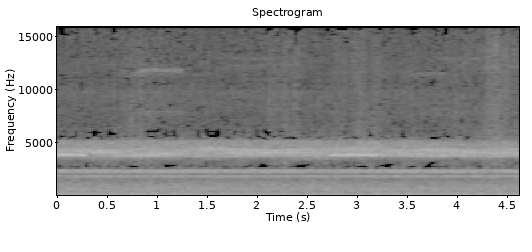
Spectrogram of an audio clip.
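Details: Many crickets trilling together through a fall night in the Blue Ridge Mountains near a stream; the shrill, continuous pulsing band never pauses while water noise fills the lower range beneath.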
